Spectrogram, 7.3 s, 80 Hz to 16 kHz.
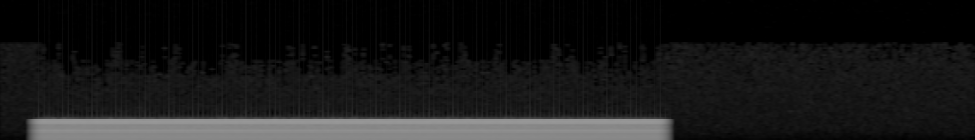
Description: Ship horn signal, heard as a ship's horn, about 240 Hz. 1 long. At sea: a vessel nearing a blind bend, or under power and making way in fog.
